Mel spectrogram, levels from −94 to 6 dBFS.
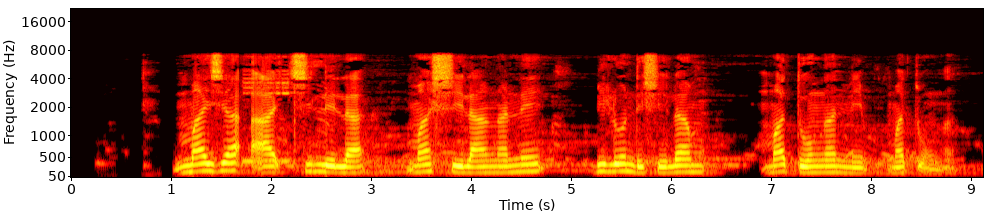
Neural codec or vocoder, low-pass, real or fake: none; 7.2 kHz; real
